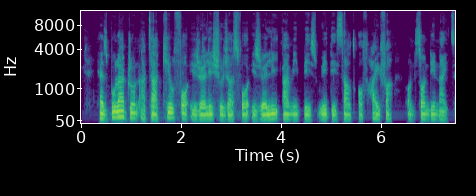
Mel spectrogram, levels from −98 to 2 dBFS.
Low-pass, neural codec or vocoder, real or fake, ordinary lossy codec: none; none; real; none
